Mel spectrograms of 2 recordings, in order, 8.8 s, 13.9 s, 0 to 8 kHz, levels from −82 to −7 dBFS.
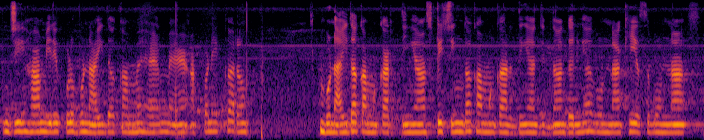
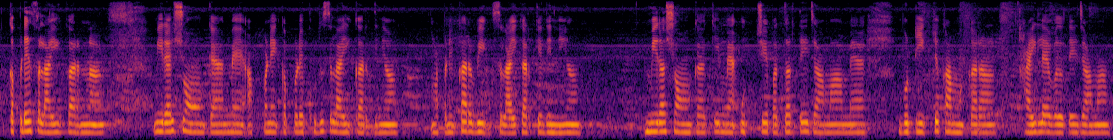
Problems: background sounds at intervals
